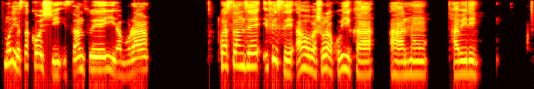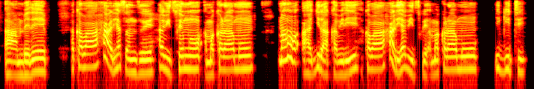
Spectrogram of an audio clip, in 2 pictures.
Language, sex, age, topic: Rundi, male, 25-35, education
